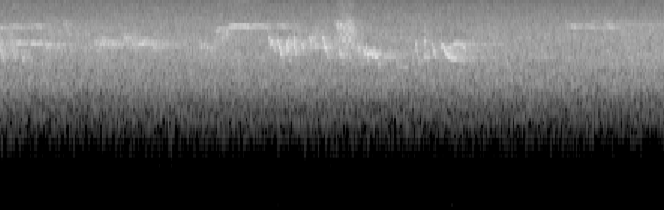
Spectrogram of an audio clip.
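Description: Small birds chirping faintly over a steady hiss, the calls stopping about two-thirds of the way through.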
